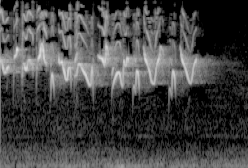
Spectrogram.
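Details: Ultramarine grosbeak in fighting spirit: a brisk, unbroken chain of high slurred whistles, each note swooping down and up, lasting about two seconds before trailing off into quiet hum.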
